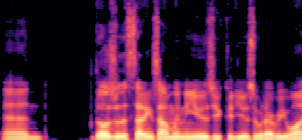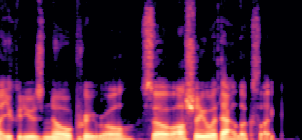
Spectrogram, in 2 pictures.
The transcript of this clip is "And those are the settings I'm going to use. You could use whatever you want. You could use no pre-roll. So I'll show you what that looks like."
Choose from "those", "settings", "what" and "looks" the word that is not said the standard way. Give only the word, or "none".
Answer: none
